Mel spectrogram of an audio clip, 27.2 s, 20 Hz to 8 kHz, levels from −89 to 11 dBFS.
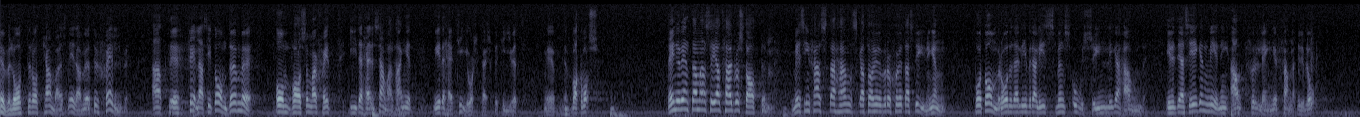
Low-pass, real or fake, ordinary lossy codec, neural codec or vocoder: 7.2 kHz; fake; none; vocoder, 44.1 kHz, 80 mel bands, Vocos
